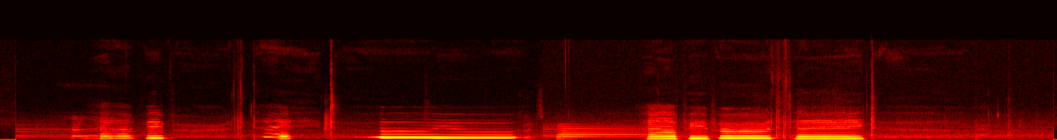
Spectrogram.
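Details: Singing Happy Birthday at low volume, sound cuts out at a specific pitch but returns clearly when volume is raised; phonatory stoppage (voice cutting out at soft volume)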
